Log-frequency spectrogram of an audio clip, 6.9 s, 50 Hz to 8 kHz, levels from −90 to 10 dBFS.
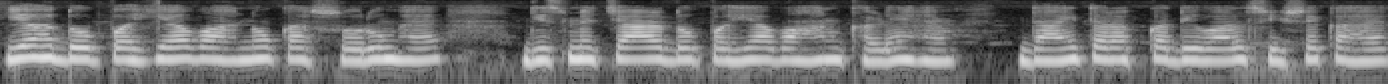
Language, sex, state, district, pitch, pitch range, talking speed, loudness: Hindi, female, Jharkhand, Garhwa, 220 Hz, 210-230 Hz, 180 wpm, -15 LUFS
